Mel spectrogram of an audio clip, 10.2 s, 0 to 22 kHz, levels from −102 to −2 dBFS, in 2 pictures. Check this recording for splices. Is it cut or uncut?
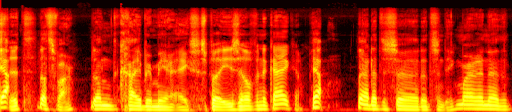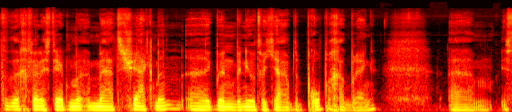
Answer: uncut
